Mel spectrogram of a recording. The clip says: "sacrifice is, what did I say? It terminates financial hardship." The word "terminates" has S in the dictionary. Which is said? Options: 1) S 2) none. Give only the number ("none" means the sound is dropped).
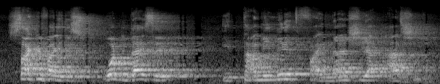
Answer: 2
